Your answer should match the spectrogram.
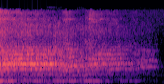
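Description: Devotional mantra chanting with long, held voices over a low pulsing drone, fading out steadily.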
